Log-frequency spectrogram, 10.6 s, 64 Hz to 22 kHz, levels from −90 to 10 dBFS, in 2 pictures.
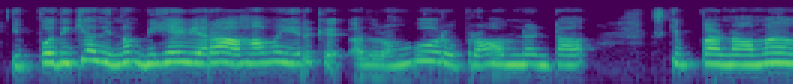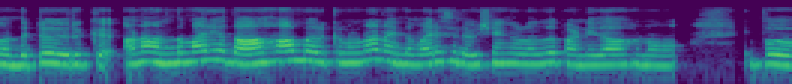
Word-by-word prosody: இப்போதைக்கு 280 +5 +1
அது 295 -3 +1
இன்னும் 280 -1 0
பிஹேவியரா 290 0 +2
ஆகாம 280 +2 0
இருக்கு. 290 -3 -7 0.2
அது 125 - -7
ரொம்ப 255 +6 -5
ஒரு 270 -3 -2
ஃப்ராமனன்ட்டா 250 0 -2 0.6
ஸ்கிப் 255 -3 -7
பண்ணாம 255 -1 +3 0.2
வந்துட்டு 245 +3 -2
இருக்கு. 255 0 -4 0.2
ஆனா 310 - +1
அந்தமாரி 295 +4 0
அது 285 -4 +1
ஆகாம 320 +3 +3
இருக்கணுன்னா, 295 +2 -4
நான் 315 -4 -3
இந்தமாரி 265 +2 -3
சில 275 -4 -4
விஷயங்கள் 275 +1 -4
வந்து 270 +2 -4
பண்ணி 245 -1 -5
தான் 255 0 +1
ஆகணும். 240 -2 -8 0.5
இப்போ 260 +1 -4
270 Hz, 160 wpm, -22 LUFS, 255-290 Hz, 0.6 s, பண்ணாம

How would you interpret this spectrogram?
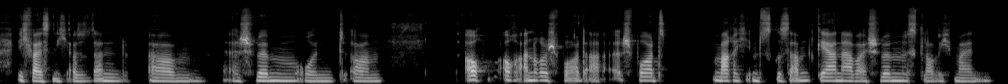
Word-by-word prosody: ich 185 - -1
weiß 150 -4 +4
nicht, 145 - -5
also 150 0 -3
dann, 160 0 -2 0.2
ähm, 150 -1 -2
äh, 185 -4 -8
schwimmen 170 -1 +3
und, 150 -2 -4
ähm, 155 -1 -2 0.8
auch 210 +1 +6
auch 200 -2 +3
andere 185 0 +2
Sportar 90 - 0
Sport 180 -1 +2 0.4
mache 175 - +4
ich - - -9
insgesamt 170 +1 -2
gerne, 170 -1 +4
aber 160 -1 0
schwimmen 170 +1 +2
ist, 160 - -3
glaube 155 - -6
ich, 145 - -9
mein 155 +3 -6
165 Hz, 150 wpm, -25 LUFS, 150-175 Hz, 0.8 s, auch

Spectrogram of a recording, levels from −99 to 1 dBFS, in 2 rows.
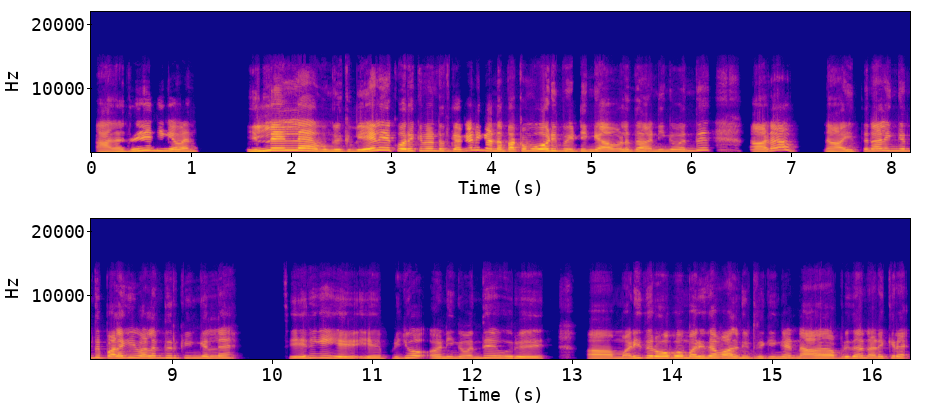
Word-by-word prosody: அதாவது 175 +9 -2 0.2
நீங்க 285 -3 0
வந் 225 0 -3 0.6
இல்ல, 315 +7 +5 0.2
இல்ல. 365 0 +4 0.2
உங்களுக்கு 235 -3 -1
வேலைய 365 +8 +7
குறைக்கணும்ன்றதுக்காக, 300 0 +2
நீங்க 340 -6 +2
அந்த 275 - +3
பக்கமா 290 +3 +2
ஓடி 300 +1 +6
போய்ட்டிங்க. 250 -3 -3
அவ்வளதான். 240 +2 -2
நீங்க 240 0 -5
வந்து 290 +8 -6 0.6
ஆனா 335 +10 +1 0.5
நான் 210 -2 0
இத்தனை 270 +6 -8
நாள் 320 +2 +1
இங்கே 300 -1 -4
இருந்து 300 +3 -6
பழகி, 290 +4 +2
வளர்ந்து 295 +1 -3
இருக்கீங்கள்ல. 265 0 -6 0.7
சரிங்க. 245 +11 -3 0.2
எ - - +1 0.4
எப்படியோ! 210 - -7 0.2
அ - - -3
நீங்க 225 -1 -6
வந்து 245 +7 -6 0.2
ஒரு 235 -2 0 0.7
அ - - +1 0.3
மனித 280 +6 -1
ரோபோ 275 +2 +4
மாரி 255 0 +1
தான் 280 -2 0
வாழ்ந்துட்ருக்கீங்க. 245 -1 -3 0.2
நான் 235 +3 0
அப்படி 225 +1 -5
தான் 275 -3 -4
நினைக்கிறேன். 250 +2 -5
260 Hz, 155 wpm, -22 LUFS, 235-295 Hz, 0.7 s, வேலைய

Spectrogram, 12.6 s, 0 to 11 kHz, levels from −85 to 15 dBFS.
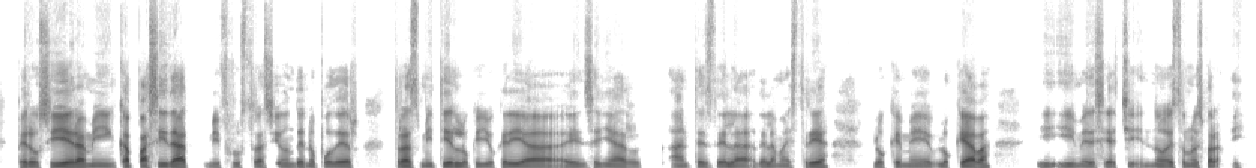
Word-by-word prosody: Pero 105 0 +1
sí 120 0 +5
era 125 0 +8
mi 110 -3 -4
incapacidad, 110 +6 +5 0.2
mi 105 -3 -8
frustración 115 +2 -6
de 120 -2 -1
no 115 -1 -5
poder 110 -1 0 0.4
transmitir 115 +2 +2
lo 110 -3 -1
que 100 +1 -7
yo 100 0 -5
quería 110 -1 +2
enseñar 105 +2 -3 0.4
antes 95 +1 -6
de 105 -1 -1
la 100 0 0
de 100 - -4
la 95 - -3
maestría, 125 +9 0 0.4
lo - - -6
que 100 - -5
me 90 -1 -6
bloqueaba 110 +10 +4 0.5
y 110 -1 -7
y - - -5
me 95 -2 -6
decía: 90 - -3
"Chin, 105 - -10
no, 105 +1 -2
esto 110 +1 -3
no 115 - -4
es - - -10
para - - 0
mí". - - -16
110 Hz, 175 wpm, -23 LUFS, 100-115 Hz, 0.5 s, era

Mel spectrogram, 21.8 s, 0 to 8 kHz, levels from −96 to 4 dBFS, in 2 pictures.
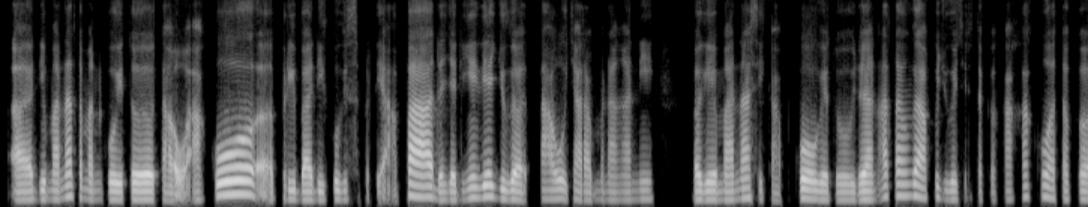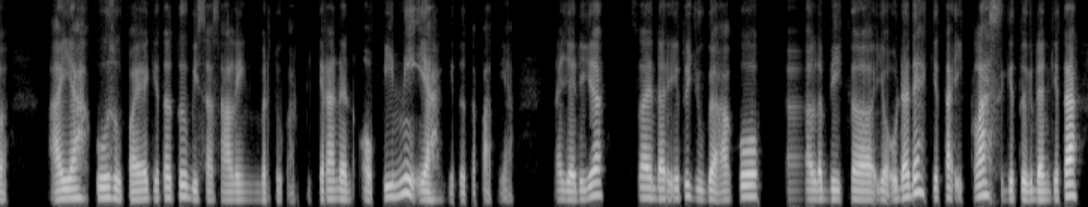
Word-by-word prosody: eee, 115 +1 +3
di 125 +2 -2
mana 125 +6 +1
temanku 120 -5 0
itu 120 0 +6
tau 105 -3 +2
aku, 185 - +6
eee, - - 0
pribadiku 115 -1 -1
gi 120 - -10
seperti - - -10
apa, 160 -3 +5
dan 115 -5 -2
jadinya 120 +5 -1
dia - - +5
juga 125 -4 +2
tau 130 -1 -2
cara 115 -3 -4
menangani 120 +2 -10 0.4
bagaimana 120 +2 +1
sikapku, 125 0 0
gitu. 115 -1 -1
Dan 120 +1 +3
atau 160 +4 -2
nggak 165 -4 +1
aku 155 - -6
juga 120 -3 -4
cerita 135 +4 -16
ke 115 - -15
kakakku 155 +6 -6
atau 130 -2 -6
ke 120 -1 0 0.5
ayahku 140 +3 +1
supaya 125 -3 -1
kita 130 +3 -3
tuh 165 +2 -2
bisa 120 -3 -7
saling 115 0 -6
bertukar 115 - -10
pikiran 130 0 -3
dan 125 -1 -2
opini 175 +7 -2
ya, 120 -1 +1
gitu - - -10
tepatnya. - - -14 0.4
Nah 125 - -6
jadinya 125 +10 0 0.3
selain 145 -1 0
dari 135 -1 -1
itu 170 +4 -6
juga 130 -3 -2
aku, 160 +6 +1 0.3
eee, 125 +1 -10
lebih 125 0 -4
ke, 125 -3 0
ya 130 - -2
udah 150 - +2
deh, 220 +5 +2
kita 145 0 -3
ikhlas 175 +3 -2
gitu, 130 -1 -1
dan 120 0 +2
kita 170 +7 +4
125 Hz, 175 wpm, -23 LUFS, 120-145 Hz, 0.5 s, itu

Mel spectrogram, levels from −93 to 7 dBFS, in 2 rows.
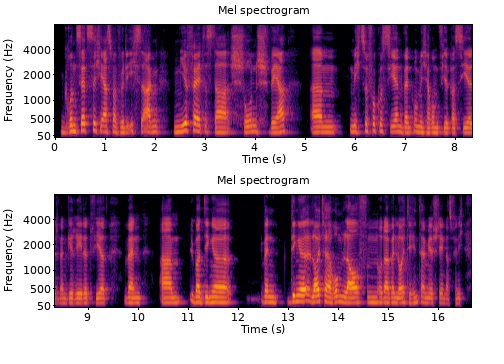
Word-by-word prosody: Grundsätzlich 175 +5 0
erst 150 -1 0
mal 140 -4 -4
würde 140 +1 -3
ich 170 - -7
sagen: 145 0 -1 0.2
„Mir 150 +7 +3
fällt 175 -4 +2
es 145 -2 -8
da 135 -2 0
schon 145 +3 -4
schwer, 140 +3 -1 0.4
ähm, 140 0 -1
mich 150 -2 -5
zu 175 +5 -2
fokussieren, 160 -4 -3
wenn 135 -1 -1
um 155 +1 -5
mich 135 -2 -4
herum 130 0 -2
viel 130 -1 -4
passiert, 130 0 -3
wenn 120 0 -7
geredet 125 +1 -3
wird, 125 -1 -2 0.3
wenn, 130 0 0 0.3
ähm, 130 0 0
über 145 -3 +2
Dinge 135 0 +2 0.5
wenn 145 -3 -2
Dinge 160 +3 +6
Leute 155 +2 +6
herumlaufen 135 -1 +3
oder 135 0 +1
wenn 135 -1 -1
Leute 130 0 -1
hinter 140 +3 -5
mir 125 -1 -3
stehen.“ 125 -1 -7
Das 115 -1 -11
finde 120 +1 -11
ich - - -31
135 Hz, 150 wpm, -24 LUFS, 130-150 Hz, 0.5 s, Dinge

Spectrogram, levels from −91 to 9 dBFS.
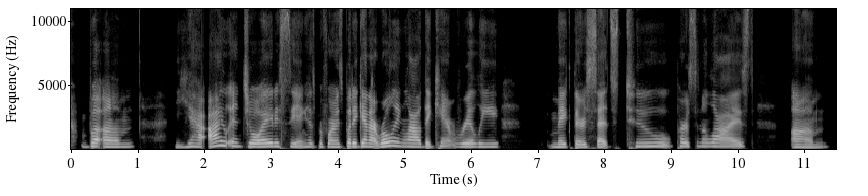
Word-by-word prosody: But, 255 +2 +2
um 230 0 0 0.6
yeah, 230 +3 -1
I 315 +3 +5
enjoyed 255 -1 +2
seeing 115 -1 -3
his 120 0 -6
performance, 230 -1 -1
but 255 -1 +3
again, 255 0 +4
at 230 - +6
Rolling 280 +1 +3
Loud, 240 -2 +2
they 115 - +1
can't 135 +4 -5
really 235 0 -2 0.7
make 220 0 -1
their 210 -1 +1
sets 210 0 0
too 255 - -4
personalized, 130 0 -2 0.6
um 190 - -2
230 Hz, 115 wpm, -25 LUFS, -, 0.7 s, at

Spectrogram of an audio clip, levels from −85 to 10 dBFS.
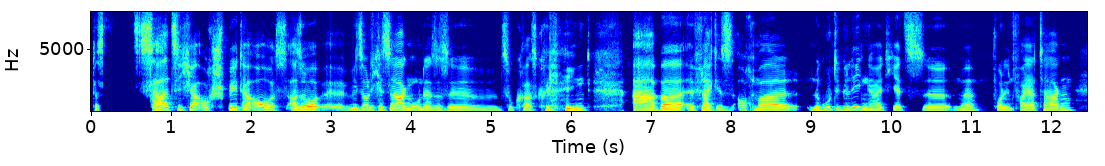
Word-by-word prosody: das - - -7 0.4
zahlt 185 +7 +3
sich 185 -2 -3
ja 190 -2 +4
auch 180 -2 -5
später 170 -1 0
aus. 180 -11 +1
Also, 155 +2 +5
äh, 130 - -8
wie 155 - -2
soll 185 +4 0
ich 175 - -8
es 175 - -1
sagen, 170 -7 +4
ohne 130 +1 -2
dass 130 -1 -3
es, 130 0 -6
äh, 130 -1 -3
zu 185 +8 -5
krass 115 - -6
klingt? 150 +6 0 0.5
Aber, 145 +2 +5
äh, 150 - -2
vielleicht 165 +3 +1
ist 185 -3 -2
es - - -10
auch 175 -1 -6
mal 155 +5 +1
'ne 150 -6 -4
gute 200 +4 -2
Gelegenheit 165 - -1
jetzt, 130 +2 -5
äh, 140 0 -1
ne, 150 +7 -6
vor 145 - -3
den 135 -3 -3
Feiertagen 150 +7 -3
150 Hz, 180 wpm, -22 LUFS, 135-175 Hz, 0.5 s, Also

